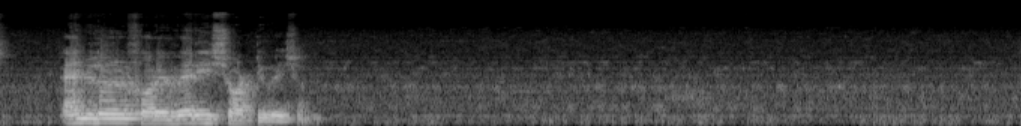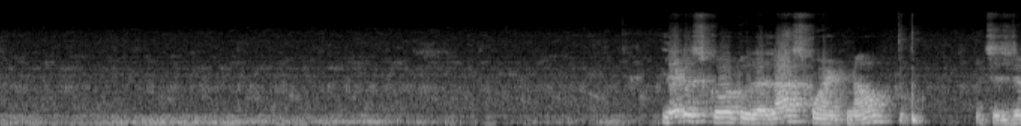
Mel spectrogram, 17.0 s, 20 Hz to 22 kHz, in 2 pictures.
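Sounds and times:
faint background noise: 0:00.0 - 0:17.0
low rumble: 0:08.5 - 0:14.2.

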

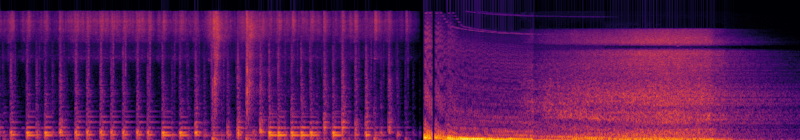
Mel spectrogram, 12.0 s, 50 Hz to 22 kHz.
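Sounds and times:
cinematic rumble with rushing hiss: 0:06.4 - 0:12.0.

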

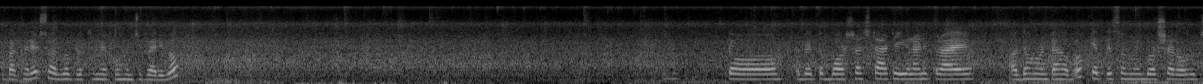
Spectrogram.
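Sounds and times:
steady rain hiss: 0:00.0 - 0:12.0.

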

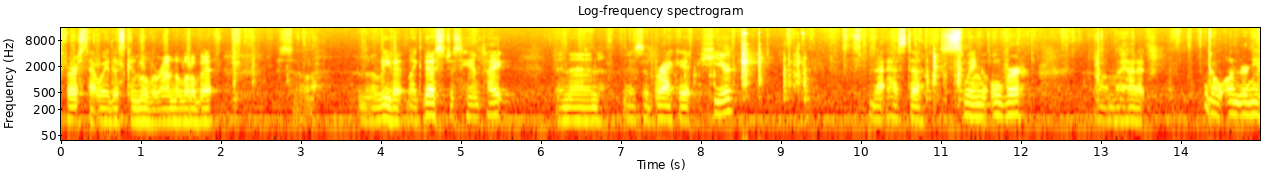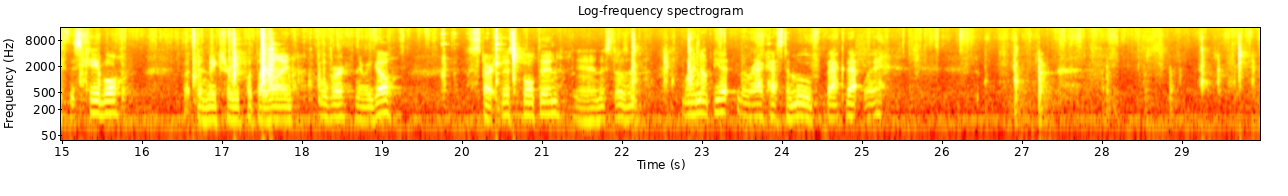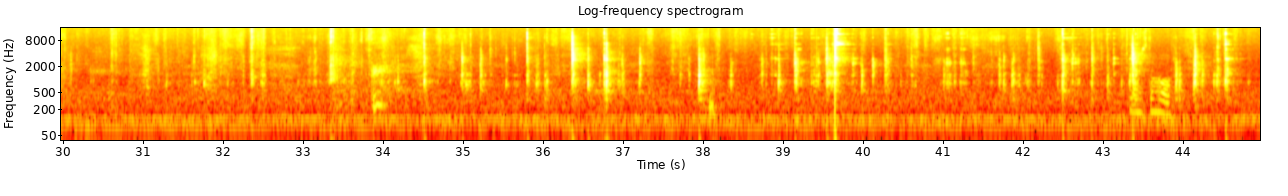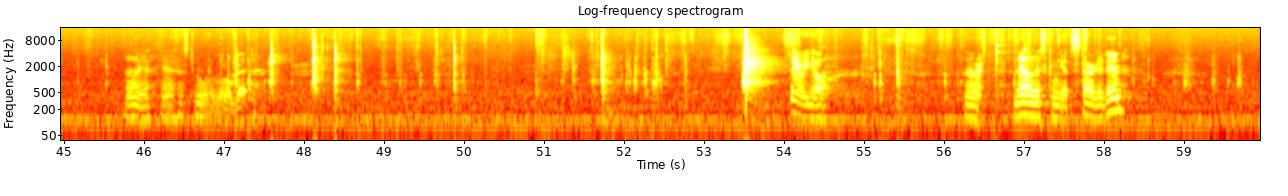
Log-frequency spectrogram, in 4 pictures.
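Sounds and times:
steady low hum: 0:00.0 - 0:59.9
metallic clinks of bolts: 0:38.8 - 0:40.2.

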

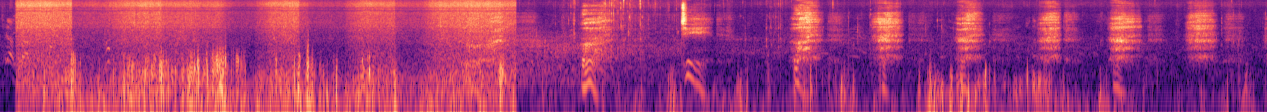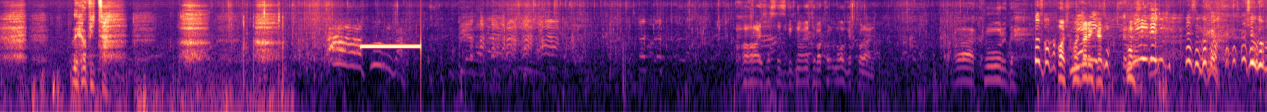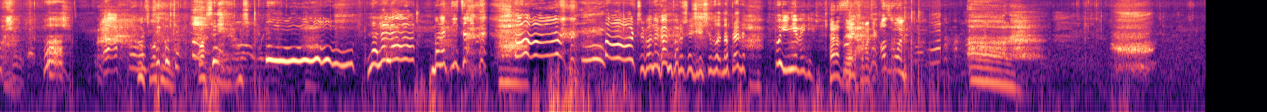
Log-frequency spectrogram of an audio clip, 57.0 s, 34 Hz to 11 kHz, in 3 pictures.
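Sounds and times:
wind buffeting microphone: 0:00.3 - 0:17.7, 0:18.4 - 0:20.1, 0:43.3 - 0:48.4, 0:49.4 - 0:52.0
man gasping and panting: 0:11.8 - 0:19.8, 0:20.5 - 0:23.3, 0:52.5 - 0:54.1
censor bleep: 0:24.4 - 0:25.4.

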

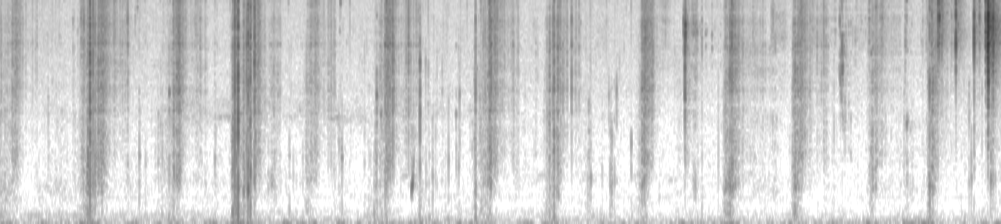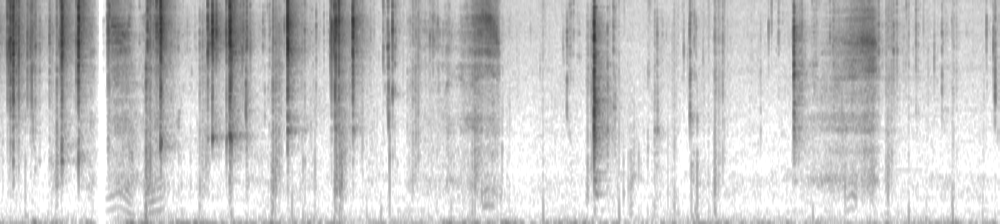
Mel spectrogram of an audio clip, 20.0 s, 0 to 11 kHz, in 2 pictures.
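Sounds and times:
crunching and chewing snacks: 0:00.0 - 0:20.0.

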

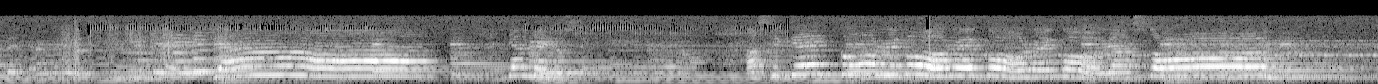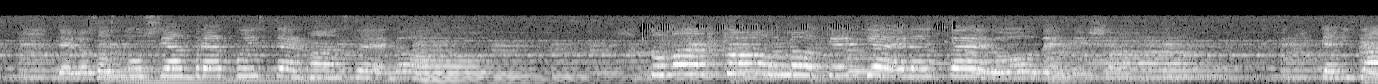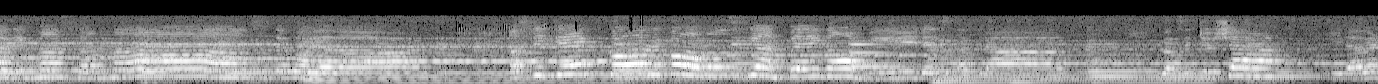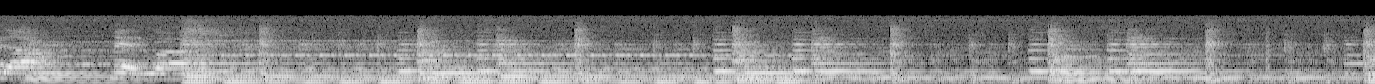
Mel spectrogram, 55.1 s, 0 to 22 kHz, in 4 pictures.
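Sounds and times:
girl singing: 0:00.0 - 0:13.2, 0:14.0 - 0:19.0, 0:20.0 - 0:44.4
recorded backing music: 0:00.0 - 0:55.0.

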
